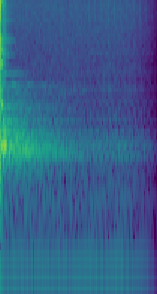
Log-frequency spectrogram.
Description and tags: Impulse responses made with a cheap spring powered reverb microphone and a cap gun, hand claps, balloon pops, underwater recordings, soda cans, and various other sources.
spring, response, impulse, convolution, reverb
